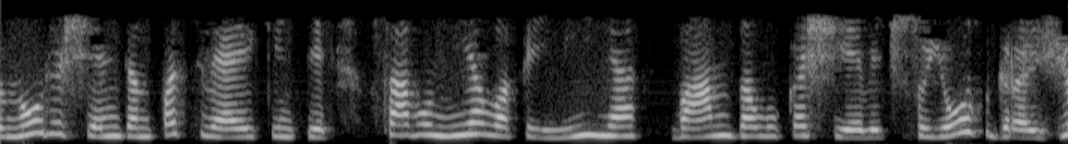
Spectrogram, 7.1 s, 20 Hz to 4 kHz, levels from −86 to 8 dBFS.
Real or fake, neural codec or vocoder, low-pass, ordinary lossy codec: real; none; 3.6 kHz; MP3, 24 kbps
